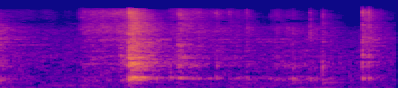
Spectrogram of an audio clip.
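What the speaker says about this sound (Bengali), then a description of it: "এই টুকটাক একটু একটু বাসন আছে, এগুলো তুলতে হবে সমস্ত জায়গায় জায়গায়।" Dishes being put away in a home kitchen give two light, separate clinks, one early and one near the end, against quiet room tone.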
